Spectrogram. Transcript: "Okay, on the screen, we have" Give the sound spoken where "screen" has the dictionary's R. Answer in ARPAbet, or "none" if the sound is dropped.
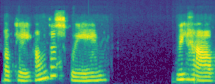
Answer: W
